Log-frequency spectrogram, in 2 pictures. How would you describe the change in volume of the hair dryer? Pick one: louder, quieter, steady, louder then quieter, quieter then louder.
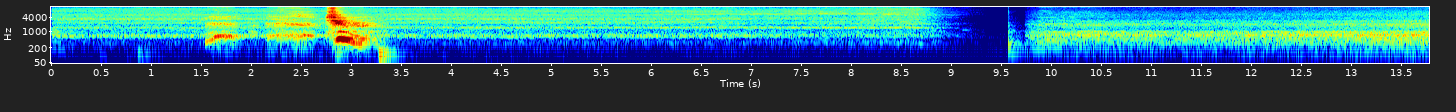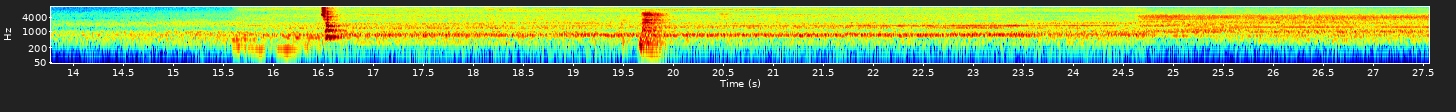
louder.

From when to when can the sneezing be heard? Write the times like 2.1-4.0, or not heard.
1.6-3.4, 15.6-16.7, 19.2-20.6.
